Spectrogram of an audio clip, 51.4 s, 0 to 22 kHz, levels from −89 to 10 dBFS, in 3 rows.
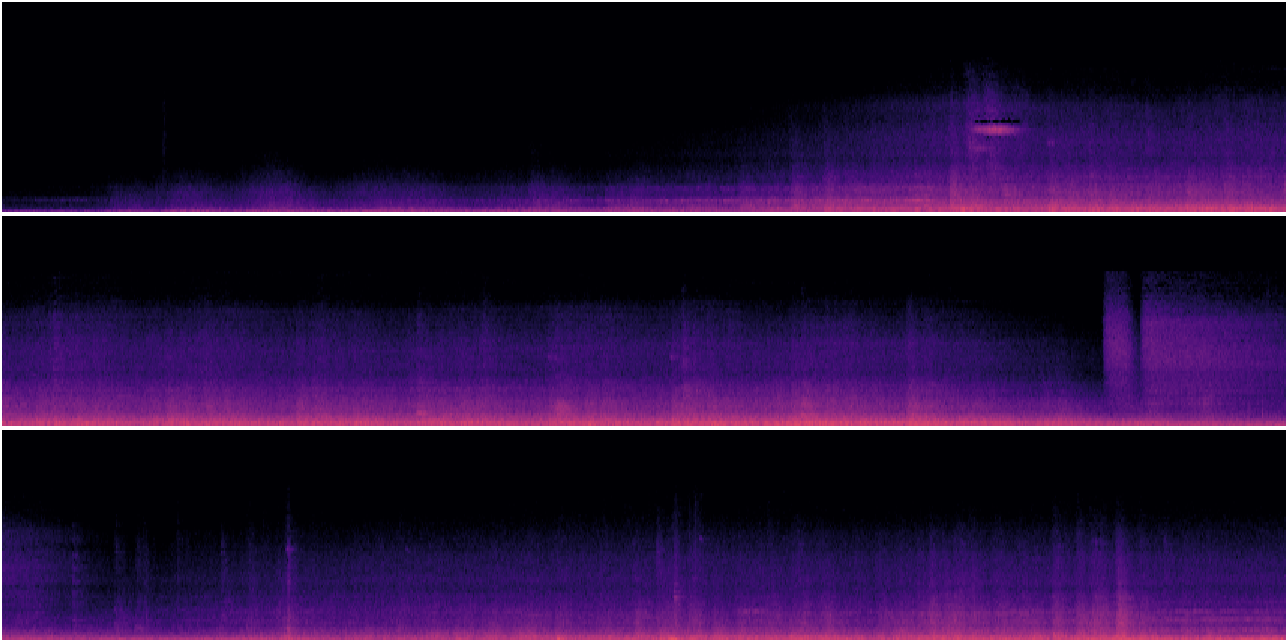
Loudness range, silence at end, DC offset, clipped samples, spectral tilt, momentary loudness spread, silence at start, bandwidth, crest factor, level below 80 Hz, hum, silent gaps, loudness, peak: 16 LU; 0 s; under 0.1%; under 0.1%; -6 dB/octave; 16 LU; 0 s; 16 kHz; 20 dB; -50 dBFS; none; none; -38 LUFS; -20 dBFS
